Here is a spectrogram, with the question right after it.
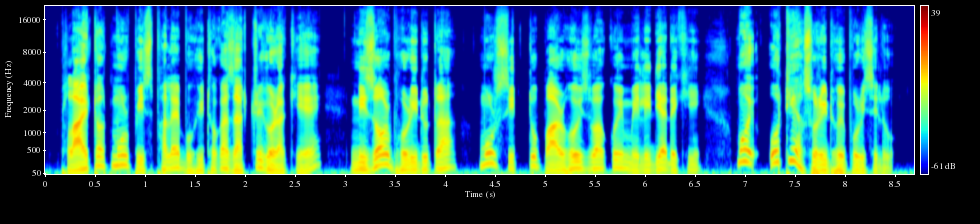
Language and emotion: Assamese, surprised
